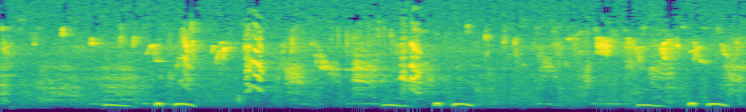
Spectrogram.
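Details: Song of a scaled dove (rolinha-fogo-apagou): three-part phrase of one falling soft note and two quick higher coos, repeated about every two and a half seconds, while other small birds twitter in the background.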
